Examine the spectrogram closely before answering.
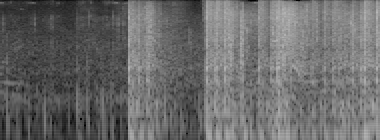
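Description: Gunfire from a rifle rattles in rapid bursts.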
